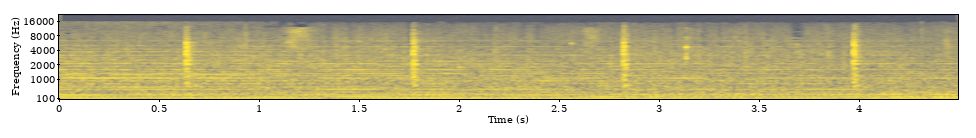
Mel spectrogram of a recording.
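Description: household object, clock ticking

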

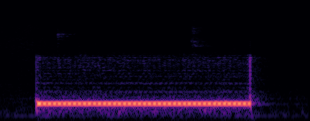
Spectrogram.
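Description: signal or alarm, telephone dialing tones

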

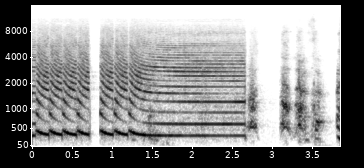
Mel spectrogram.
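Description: sound effect, air horn sound effect

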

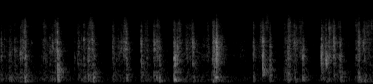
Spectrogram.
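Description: household object, tarot cards being shuffled

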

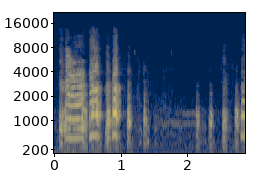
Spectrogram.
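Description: bird, chickens clucking

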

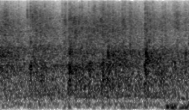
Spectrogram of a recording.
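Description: crowd, audience round of applause

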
